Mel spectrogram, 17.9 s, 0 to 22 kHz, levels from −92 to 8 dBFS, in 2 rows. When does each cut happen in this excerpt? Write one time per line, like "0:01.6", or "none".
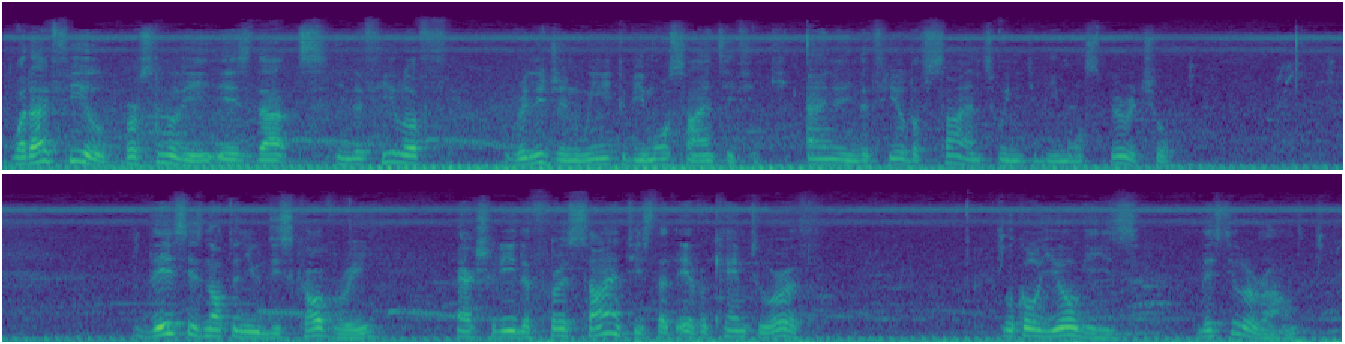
0:05.1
